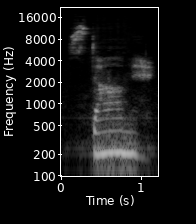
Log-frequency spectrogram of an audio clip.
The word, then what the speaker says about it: stomach: Stomach, stomach. We have our CH phonogram at the end that says the k sound.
